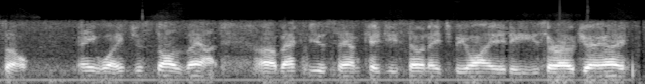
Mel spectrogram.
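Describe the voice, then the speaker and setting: A man's voice: on the low side, little pitch movement, normal speed. A man making a casual, rambling, hesitant check-in as an amateur radio operator over a radio link. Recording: phone-like radio link with faint hum.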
